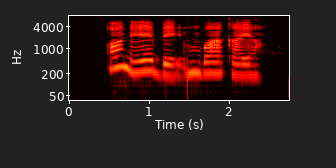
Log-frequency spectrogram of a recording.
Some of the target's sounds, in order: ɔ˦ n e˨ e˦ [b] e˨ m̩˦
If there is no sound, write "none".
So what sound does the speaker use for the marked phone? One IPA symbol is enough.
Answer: b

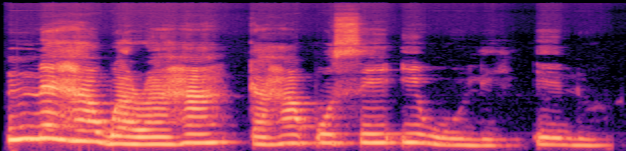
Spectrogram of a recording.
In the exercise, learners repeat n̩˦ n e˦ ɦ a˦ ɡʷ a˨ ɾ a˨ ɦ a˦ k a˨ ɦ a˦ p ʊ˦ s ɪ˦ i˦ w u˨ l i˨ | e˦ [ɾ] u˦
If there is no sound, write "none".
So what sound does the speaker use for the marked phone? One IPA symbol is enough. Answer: l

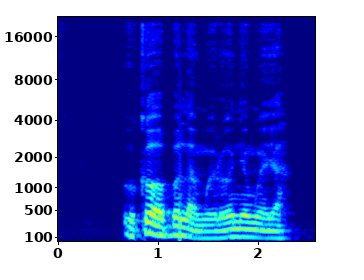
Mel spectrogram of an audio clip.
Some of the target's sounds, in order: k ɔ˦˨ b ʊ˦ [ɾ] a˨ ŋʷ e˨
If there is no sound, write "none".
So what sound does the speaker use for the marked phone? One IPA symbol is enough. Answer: l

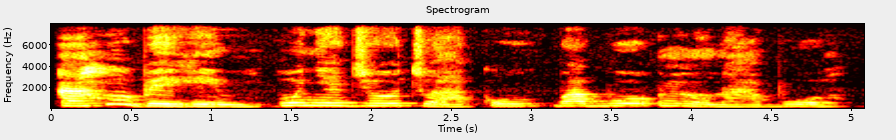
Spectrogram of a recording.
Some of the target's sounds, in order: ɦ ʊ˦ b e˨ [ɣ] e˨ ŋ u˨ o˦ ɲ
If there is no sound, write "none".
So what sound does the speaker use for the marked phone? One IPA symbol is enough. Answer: ɣ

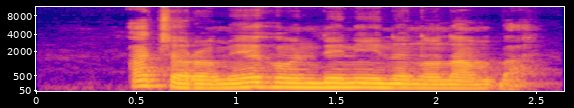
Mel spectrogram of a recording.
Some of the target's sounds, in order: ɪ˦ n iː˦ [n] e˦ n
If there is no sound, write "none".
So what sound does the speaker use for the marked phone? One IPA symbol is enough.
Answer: n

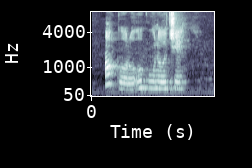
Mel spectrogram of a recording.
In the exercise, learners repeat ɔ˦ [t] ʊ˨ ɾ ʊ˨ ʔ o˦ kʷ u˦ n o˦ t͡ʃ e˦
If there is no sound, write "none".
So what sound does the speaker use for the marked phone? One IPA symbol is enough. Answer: k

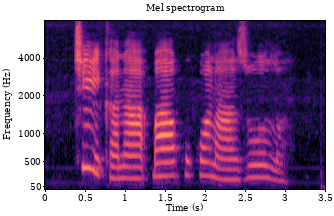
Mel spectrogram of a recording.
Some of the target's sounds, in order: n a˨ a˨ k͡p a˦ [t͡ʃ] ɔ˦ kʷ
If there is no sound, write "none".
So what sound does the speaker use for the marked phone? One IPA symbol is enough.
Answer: none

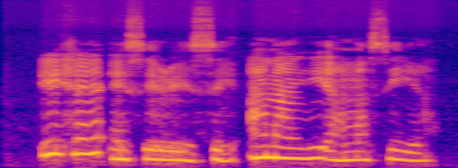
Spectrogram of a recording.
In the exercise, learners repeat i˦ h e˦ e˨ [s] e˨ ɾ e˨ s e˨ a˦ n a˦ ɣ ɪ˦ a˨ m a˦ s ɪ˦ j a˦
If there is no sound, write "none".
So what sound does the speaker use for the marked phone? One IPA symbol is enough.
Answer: s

